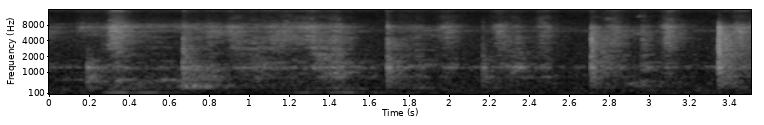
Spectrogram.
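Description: A pen scratches out an equation by hand in short, close strokes with brief pauses between them, faint and dry with no voice over it.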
